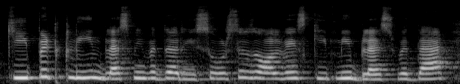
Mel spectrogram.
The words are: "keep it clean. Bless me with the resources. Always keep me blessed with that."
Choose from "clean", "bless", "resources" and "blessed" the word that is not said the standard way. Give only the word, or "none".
none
